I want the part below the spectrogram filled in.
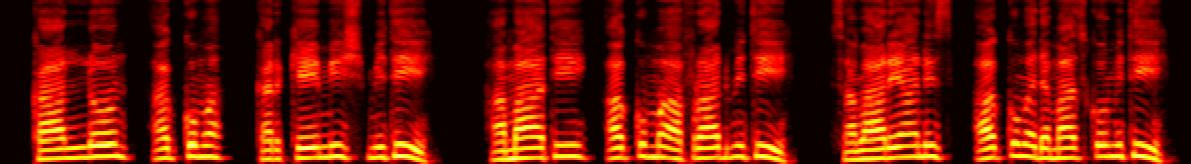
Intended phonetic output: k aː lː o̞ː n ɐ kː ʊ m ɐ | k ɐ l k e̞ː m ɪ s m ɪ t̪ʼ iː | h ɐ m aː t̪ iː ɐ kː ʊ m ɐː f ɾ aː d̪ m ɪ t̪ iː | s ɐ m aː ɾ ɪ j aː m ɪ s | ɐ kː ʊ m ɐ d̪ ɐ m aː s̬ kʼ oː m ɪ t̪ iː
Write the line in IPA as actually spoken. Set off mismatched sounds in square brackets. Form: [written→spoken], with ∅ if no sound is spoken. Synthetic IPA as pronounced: k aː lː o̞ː n ɐ kː ʊ m ɐ | k ɐ [l→ɾ] k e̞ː m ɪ [s→ʃ] m ɪ [t̪ʼ→t̪] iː | h ɐ m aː t̪ iː ɐ kː ʊ m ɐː f ɾ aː d̪ m ɪ t̪ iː | s ɐ m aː ɾ ɪ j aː [m→n] ɪ s | ɐ kː ʊ m ɐ d̪ ɐ m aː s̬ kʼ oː m ɪ t̪ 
